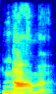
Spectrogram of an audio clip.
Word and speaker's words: Name: My name is, mein Name ist. You just say Name, not name.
